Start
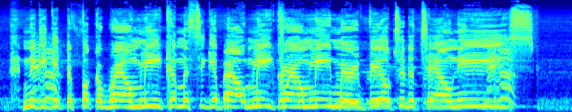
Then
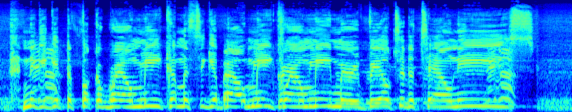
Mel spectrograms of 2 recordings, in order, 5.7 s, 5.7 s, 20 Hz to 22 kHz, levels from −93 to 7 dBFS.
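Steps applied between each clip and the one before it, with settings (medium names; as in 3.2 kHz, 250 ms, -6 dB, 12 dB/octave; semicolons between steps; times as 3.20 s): compression 4:1, threshold -37 dBFS, peak gain reduction 13.5 dB; trim +5.5 dB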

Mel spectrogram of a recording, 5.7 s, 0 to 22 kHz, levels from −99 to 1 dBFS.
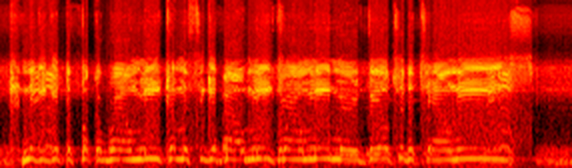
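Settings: FFT filter 130 Hz 0 dB, 510 Hz -11 dB, 1.4 kHz -27 dB, 2.6 kHz +9 dB, 4.1 kHz +11 dB, 7 kHz -26 dB, 16 kHz +9 dB; short-mantissa float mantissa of 2-bit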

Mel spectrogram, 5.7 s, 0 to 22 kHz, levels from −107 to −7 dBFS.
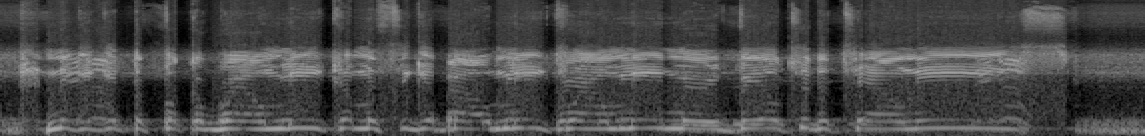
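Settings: compression 4:1, threshold -34 dBFS, peak gain reduction 9.5 dB; trim -5 dB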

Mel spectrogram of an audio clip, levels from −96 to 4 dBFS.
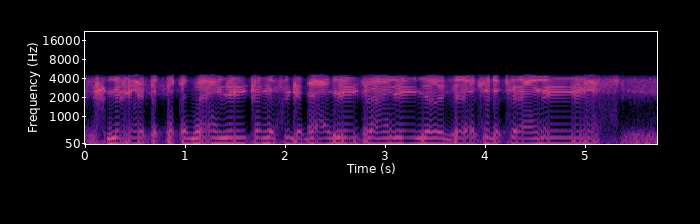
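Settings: LPC vocoder at 8 kHz pitch kept; trim +7 dB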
